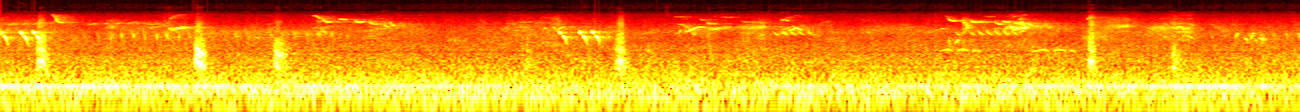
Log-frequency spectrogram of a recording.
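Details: Quiet, varied warbling from two Australian magpies at a birdbath, mixing scattered chirps, brief trills and short twittery phrases across several seconds, with a steady low hum and occasional sharp clicks.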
